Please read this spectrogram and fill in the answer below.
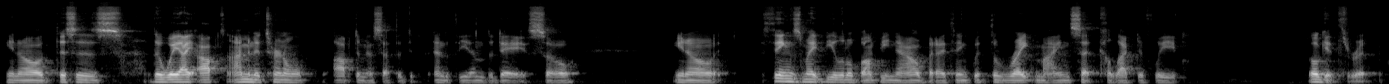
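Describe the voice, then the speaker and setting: A man's voice: low-pitched, fairly even intonation, normal speed. A man speaking as a podcast guest in casual chat, earnest and reflective with an optimistic tone.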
